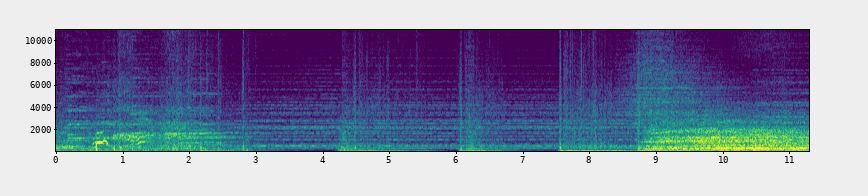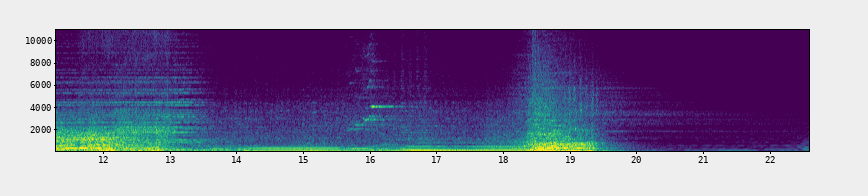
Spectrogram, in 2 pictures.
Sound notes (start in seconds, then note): 0.5 screaming; 4.3 dinosaur footsteps; 8.8 roaring; 18.3 roaring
